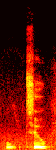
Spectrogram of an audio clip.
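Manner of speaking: ordinary talk, nothing marked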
